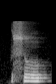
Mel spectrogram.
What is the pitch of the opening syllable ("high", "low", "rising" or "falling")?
low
